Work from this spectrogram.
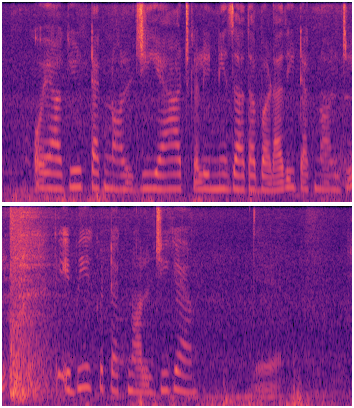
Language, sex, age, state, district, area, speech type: Dogri, female, 18-30, Jammu and Kashmir, Jammu, rural, spontaneous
